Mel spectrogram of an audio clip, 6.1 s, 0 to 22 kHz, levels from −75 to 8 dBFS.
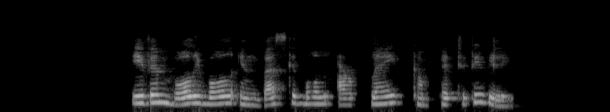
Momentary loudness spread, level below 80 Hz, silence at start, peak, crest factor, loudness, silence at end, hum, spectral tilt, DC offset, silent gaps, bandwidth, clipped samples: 10 LU; -72 dBFS; 1.3 s; -8 dBFS; 20 dB; -26 LUFS; 1 s; none; -5.5 dB/octave; under 0.1%; none; 7.6 kHz; under 0.1%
